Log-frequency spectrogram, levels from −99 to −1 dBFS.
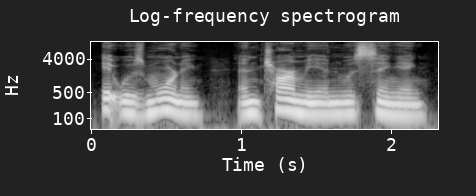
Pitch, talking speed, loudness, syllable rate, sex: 135 Hz, 180 wpm, -16 LUFS, 5.1 syllables/s, female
